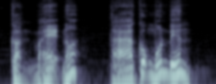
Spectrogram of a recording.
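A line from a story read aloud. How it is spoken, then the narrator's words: Tearful whisper, then loud shout. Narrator (Vietnamese): Cao Tổ thì thào than, mắt rơm rớm, đột nhiên quát lên một tiếng lớn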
